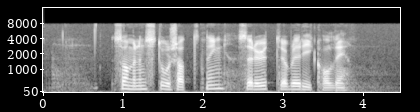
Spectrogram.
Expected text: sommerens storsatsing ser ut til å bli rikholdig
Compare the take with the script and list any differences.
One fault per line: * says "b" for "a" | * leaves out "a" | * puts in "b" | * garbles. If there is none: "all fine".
all fine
